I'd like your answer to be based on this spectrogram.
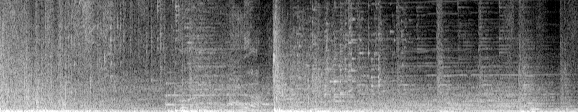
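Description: A Bombarda blast spell cast in Hogwarts Legacy erupts as a loud booming explosion with a sharp burst in the middle, set among continuous game sound effects and music.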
